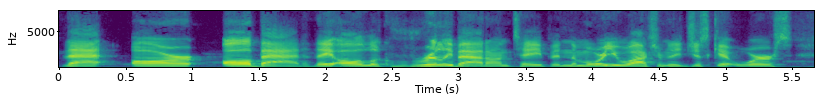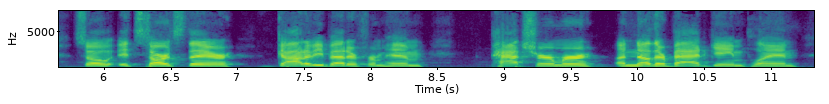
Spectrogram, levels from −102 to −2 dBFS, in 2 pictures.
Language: English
